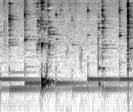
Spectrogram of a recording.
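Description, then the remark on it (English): A water bottle sloshing and dripping, with a few soft plopping sounds and small liquid knocks over a low steady hum, no talking. “You can hear the lovely water bottle there.”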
